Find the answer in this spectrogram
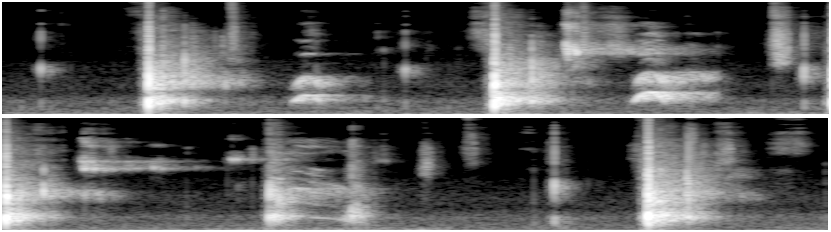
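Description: A tennis ball struck by rackets and bouncing on a hard court in a baseline rally: five sharp pops, one every second and a half or so, with short rubber-sole squeaks between the shots.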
